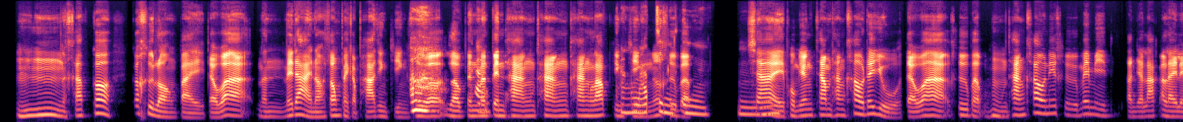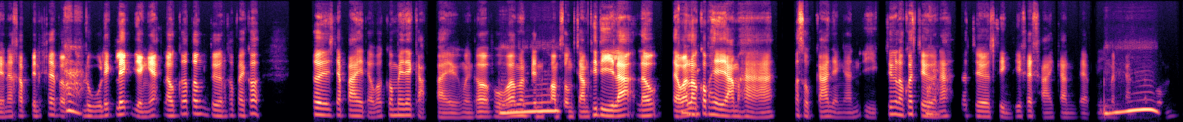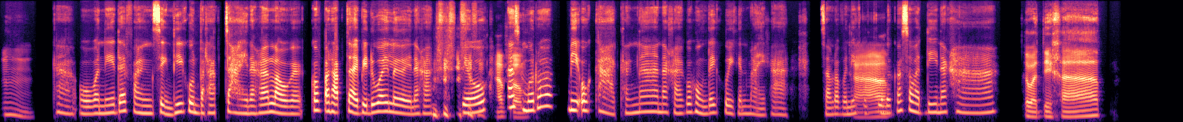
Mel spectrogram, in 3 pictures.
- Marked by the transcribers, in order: chuckle; other background noise
- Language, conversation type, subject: Thai, podcast, คุณมีเรื่องผจญภัยกลางธรรมชาติที่ประทับใจอยากเล่าให้ฟังไหม?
